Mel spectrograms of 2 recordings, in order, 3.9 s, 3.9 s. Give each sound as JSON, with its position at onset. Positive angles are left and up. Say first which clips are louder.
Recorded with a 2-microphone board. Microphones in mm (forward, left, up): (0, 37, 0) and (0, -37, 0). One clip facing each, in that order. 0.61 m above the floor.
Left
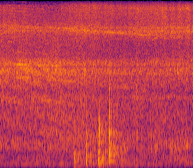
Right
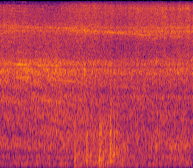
{"t": 1.5, "sound": "running footsteps", "louder": "left 1 dB", "side_deg": 85, "distance_m": 7.5}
